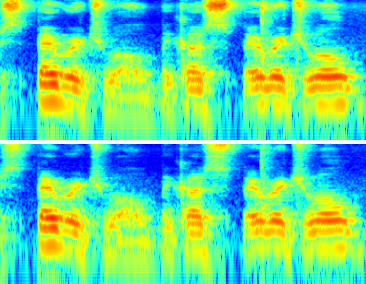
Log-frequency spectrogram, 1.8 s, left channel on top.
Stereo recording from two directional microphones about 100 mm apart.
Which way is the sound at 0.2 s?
20° left (ahead or behind).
